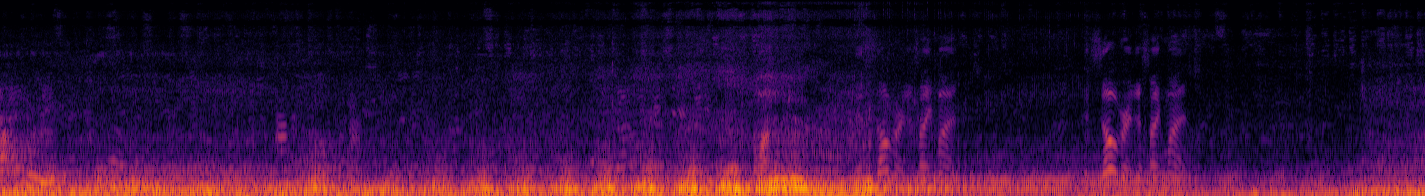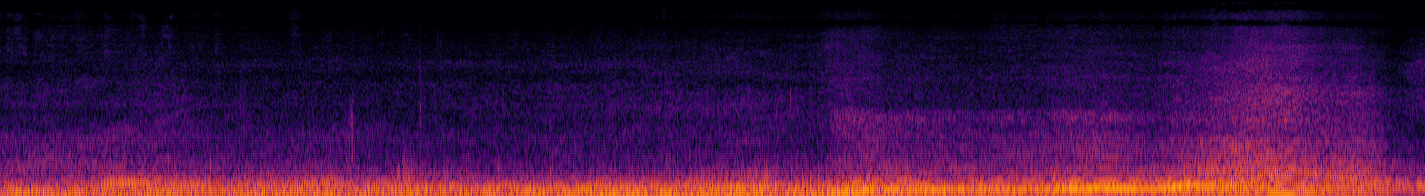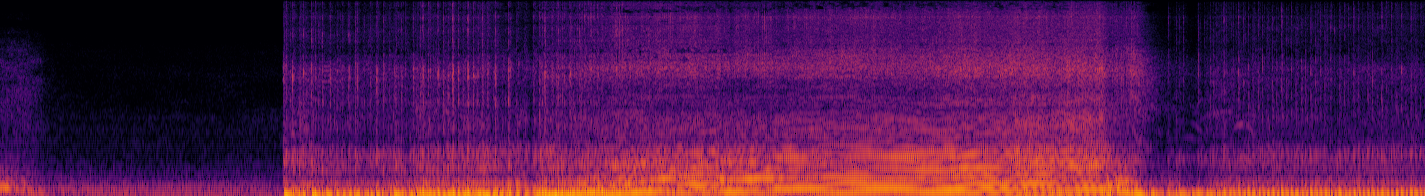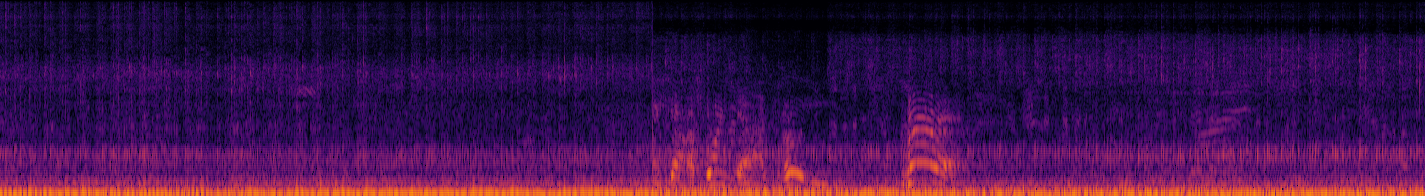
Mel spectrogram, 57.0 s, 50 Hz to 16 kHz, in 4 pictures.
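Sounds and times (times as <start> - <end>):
car engine accelerating through gears: 13.3 - 29.1, 31.4 - 57.0.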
